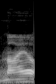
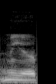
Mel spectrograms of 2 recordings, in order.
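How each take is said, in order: First: The first vowel sounds like 'eye'. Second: The first vowel sounds like 'ee'. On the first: This is how its owner said it. "she pronounced it Maya" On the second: This is how the speaker would say it. "I would pronounce it Mia"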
